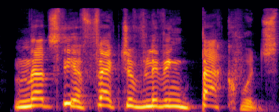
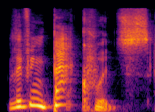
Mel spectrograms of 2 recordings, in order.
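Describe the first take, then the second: First: High, gentle queen explaining; kindly. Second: Slow, high, incredulous question; great astonishment. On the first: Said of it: "the Queen said kindly". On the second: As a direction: echo it in amazement, drawn out. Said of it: "Alice repeated in great astonishment". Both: A narrator's reading.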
